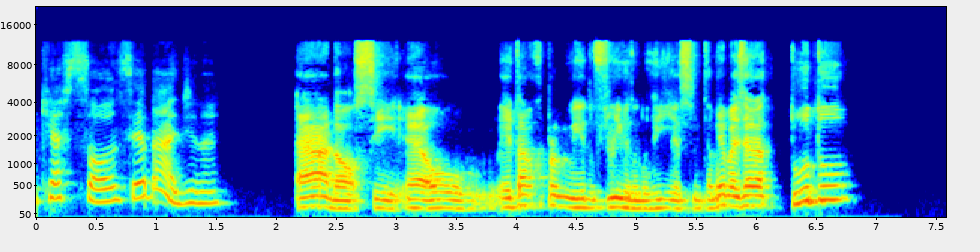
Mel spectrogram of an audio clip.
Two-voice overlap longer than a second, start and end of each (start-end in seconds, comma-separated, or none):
none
